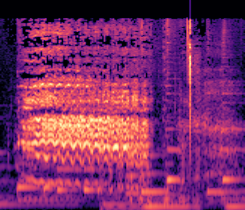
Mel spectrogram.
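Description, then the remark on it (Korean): A person playing horse, crawling on all fours with a young nephew on their back and looking up at the ceiling, imitates a horse's neigh with a long, loud, quavering whinny that wavers up and down in pitch, then trails off into a few lower breathy bursts. “그럼 저는 조금 더 빠르게 기어가며 천장을 보고 이렇게 외쳤죠.”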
